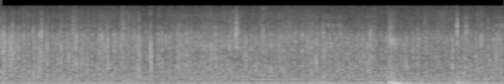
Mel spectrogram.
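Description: Heavy rain falling, a steady hiss full of small drop hits, over a steady low hum. A brief low thump comes about four seconds in.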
